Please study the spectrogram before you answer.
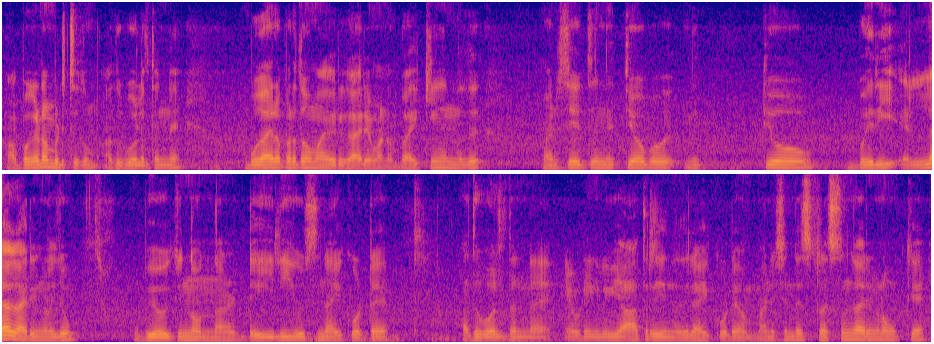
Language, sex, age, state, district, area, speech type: Malayalam, male, 18-30, Kerala, Wayanad, rural, spontaneous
